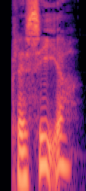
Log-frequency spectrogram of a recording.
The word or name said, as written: placere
